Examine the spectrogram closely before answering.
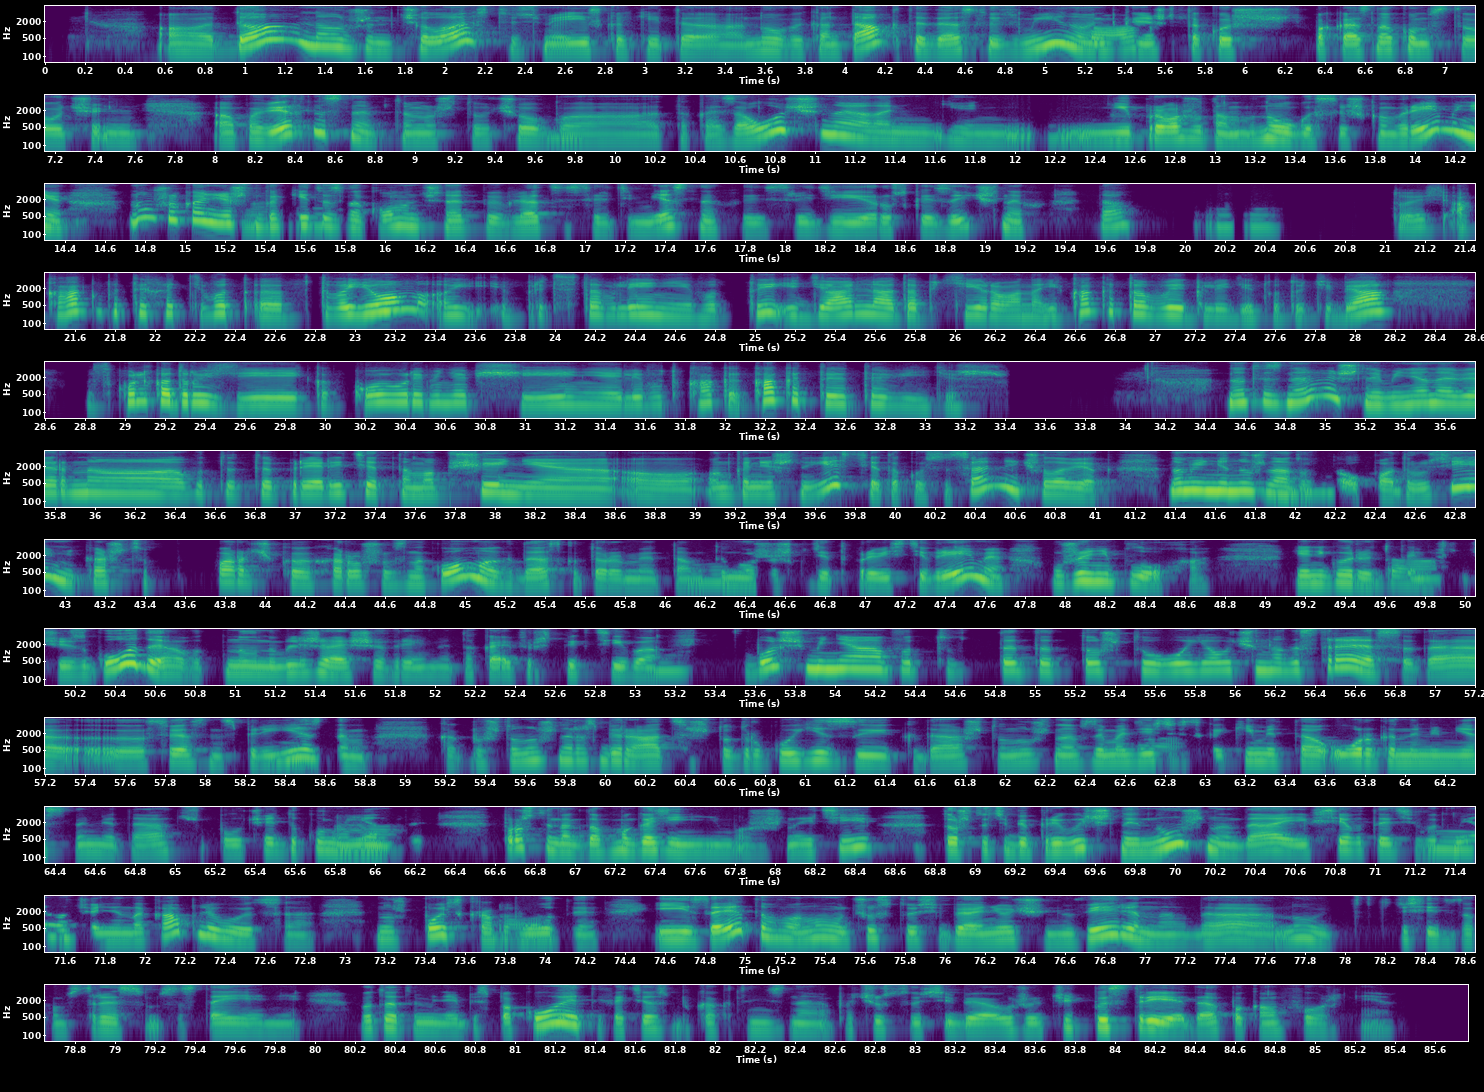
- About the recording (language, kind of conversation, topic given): Russian, advice, Как проходит ваш переезд в другой город и адаптация к новой среде?
- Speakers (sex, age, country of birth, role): female, 35-39, Russia, user; female, 40-44, Ukraine, advisor
- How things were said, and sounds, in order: tapping; unintelligible speech; unintelligible speech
